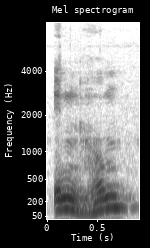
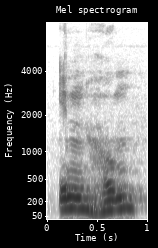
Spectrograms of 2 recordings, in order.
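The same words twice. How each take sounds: No difference in how they are said.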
